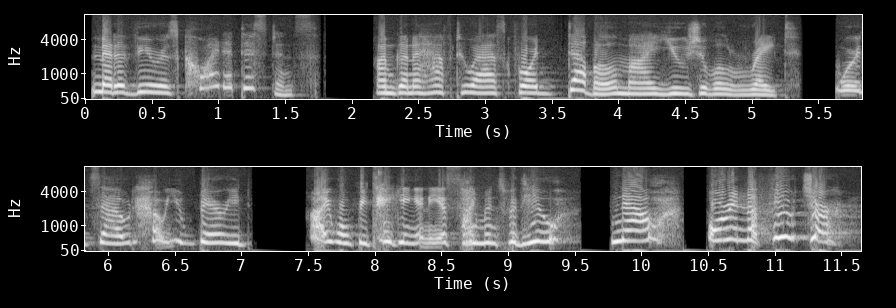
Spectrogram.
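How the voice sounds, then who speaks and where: A blunt, sassy young female mercenary from a video game. Her voice sits fairly high and swings widely, with slow, emphatic delivery of each line. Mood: dismissive. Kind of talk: video game character voice lines. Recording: muffled lo-fi game audio clips.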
